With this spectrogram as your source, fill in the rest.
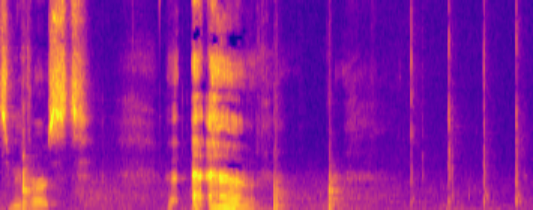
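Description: Cards shuffle and tap in a woman's hands.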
